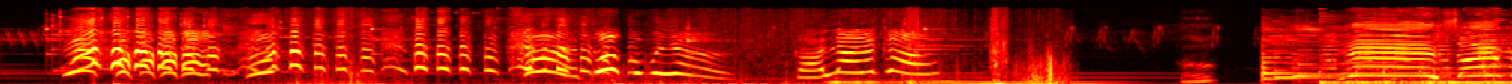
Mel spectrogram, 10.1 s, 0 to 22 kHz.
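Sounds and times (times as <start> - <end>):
background music: 3.4 - 10.0
cartoon child's voice: 3.5 - 6.3.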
